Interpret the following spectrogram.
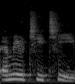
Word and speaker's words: mutt: But M-U-T or M-U-T-T with a double T is mutt.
